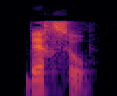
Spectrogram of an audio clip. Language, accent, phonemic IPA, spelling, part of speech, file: French, France, /bɛʁ.so/, berceaux, noun, LL-Q150 (fra)-berceaux.wav
- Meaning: plural of berceau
